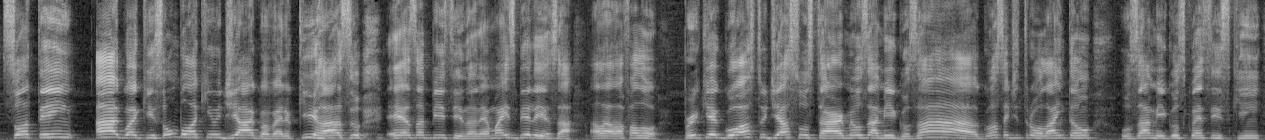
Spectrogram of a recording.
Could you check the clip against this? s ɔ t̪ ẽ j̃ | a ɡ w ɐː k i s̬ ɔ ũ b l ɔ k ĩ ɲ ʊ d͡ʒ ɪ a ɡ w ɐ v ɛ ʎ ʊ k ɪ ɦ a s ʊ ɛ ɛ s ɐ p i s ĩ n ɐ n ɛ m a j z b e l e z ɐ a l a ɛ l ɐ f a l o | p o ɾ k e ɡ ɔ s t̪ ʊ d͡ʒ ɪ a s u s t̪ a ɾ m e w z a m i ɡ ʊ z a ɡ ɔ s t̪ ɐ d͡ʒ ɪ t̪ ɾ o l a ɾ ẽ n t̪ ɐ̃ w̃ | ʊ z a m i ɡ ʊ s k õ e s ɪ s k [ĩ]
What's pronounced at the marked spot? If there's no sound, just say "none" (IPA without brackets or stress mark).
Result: ĩ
